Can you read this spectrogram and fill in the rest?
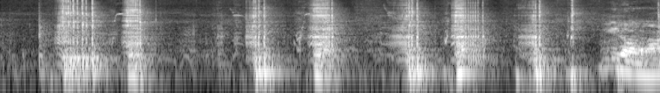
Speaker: my next step is to get rid of the squeaks because you can hear that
